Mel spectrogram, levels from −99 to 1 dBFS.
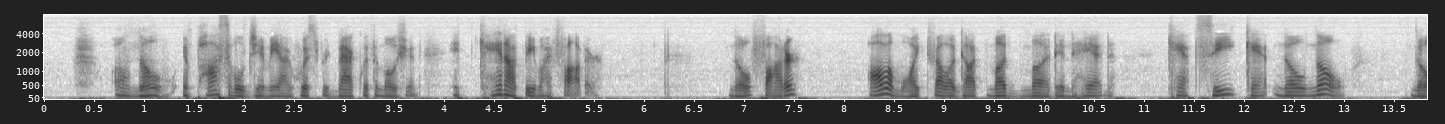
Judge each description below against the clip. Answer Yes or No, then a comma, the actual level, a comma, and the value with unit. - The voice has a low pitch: Yes, low, 115 Hz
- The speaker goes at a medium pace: No, slow, 130 wpm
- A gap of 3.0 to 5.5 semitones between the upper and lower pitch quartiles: Yes, average, 3.5 semitones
